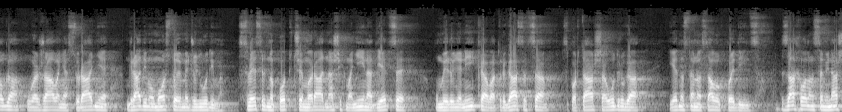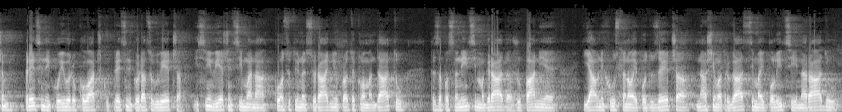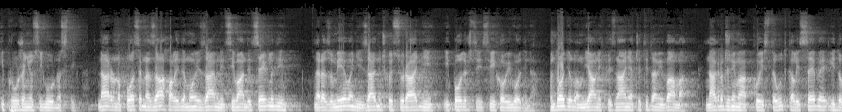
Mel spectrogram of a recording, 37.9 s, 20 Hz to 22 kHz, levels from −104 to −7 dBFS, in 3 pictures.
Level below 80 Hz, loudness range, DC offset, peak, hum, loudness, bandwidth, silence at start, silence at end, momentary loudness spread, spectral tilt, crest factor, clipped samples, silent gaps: -42 dBFS; 2 LU; under 0.1%; 0 dBFS; none; -15 LUFS; 11 kHz; 0 s; 0 s; 7 LU; -8.5 dB/octave; 14 dB; under 0.1%; none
